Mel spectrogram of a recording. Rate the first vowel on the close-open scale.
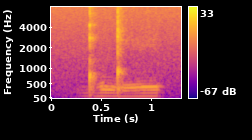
mid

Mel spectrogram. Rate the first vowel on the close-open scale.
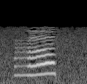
open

